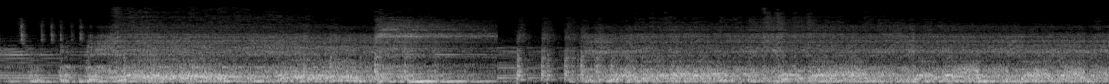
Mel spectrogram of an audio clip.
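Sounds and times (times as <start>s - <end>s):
distorted electric guitar noise: 0.0s - 11.0s.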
